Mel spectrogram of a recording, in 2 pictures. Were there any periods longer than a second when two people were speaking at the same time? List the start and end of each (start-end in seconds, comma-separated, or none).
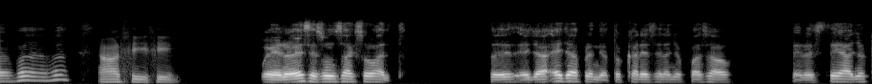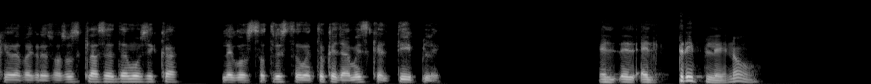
none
